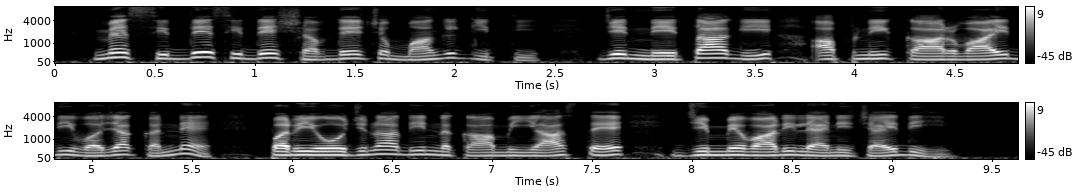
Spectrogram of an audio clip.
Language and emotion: Dogri, angry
